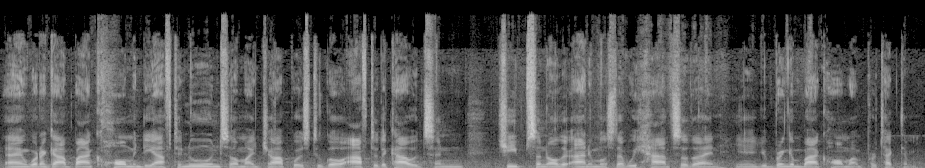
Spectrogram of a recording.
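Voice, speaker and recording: Man from Cuba, physician guest, earnest, measured, restarts sentences, faint background noise. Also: mid-range voice, level tone. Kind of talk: conversational interview answers.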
